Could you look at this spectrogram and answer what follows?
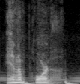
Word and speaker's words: Annapurna: It's Annapurna. That's the name of the company. Could they make that a little bit easier to pronounce? I had literally had to Google how to pronounce that. Annapurna. Annapurna.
